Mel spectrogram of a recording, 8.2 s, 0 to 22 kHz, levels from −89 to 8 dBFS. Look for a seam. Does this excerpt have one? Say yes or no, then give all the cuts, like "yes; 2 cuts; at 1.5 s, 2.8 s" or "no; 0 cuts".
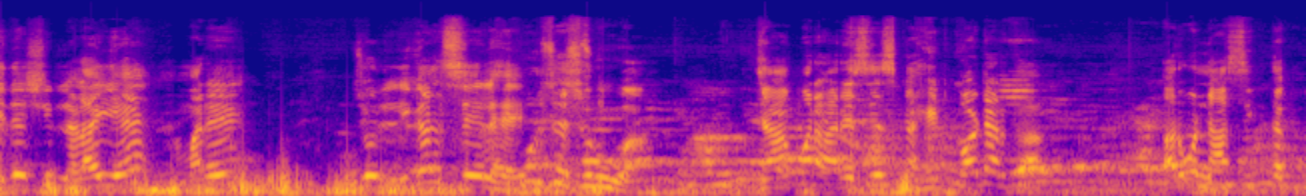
yes; 1 cut; at 3.3 s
